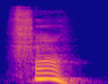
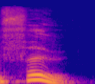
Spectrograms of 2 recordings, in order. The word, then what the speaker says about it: pho: The word like a foe. No, you say, I'm going for pho.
